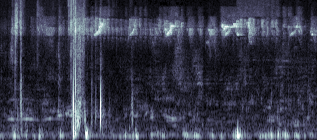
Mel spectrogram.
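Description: Birds calling around the yard: a steady run of small high chirps with a few low cooing notes. A couple of sharp knocks come early on from the phone being handled.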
